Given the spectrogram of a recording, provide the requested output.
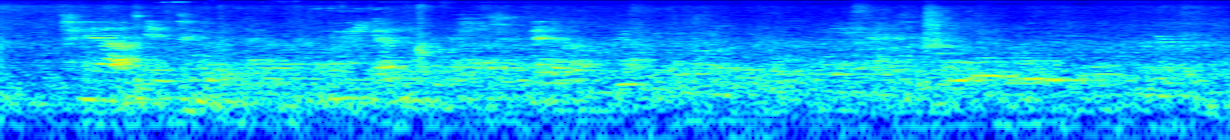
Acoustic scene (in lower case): elevator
